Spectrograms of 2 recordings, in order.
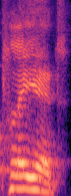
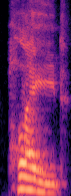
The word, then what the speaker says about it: played: the E for example played in El pasado play played no it's Lloyd at the end or play it play it no existing played ESO is played scared come on tengo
